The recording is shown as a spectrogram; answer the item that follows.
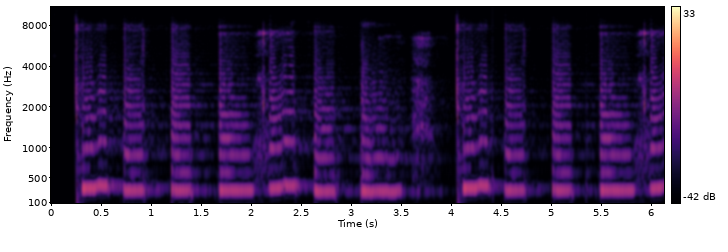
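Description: A short melodic loop of quick pitched notes playing back through a hard-set Fruity Compressor at about 8:1, its fast timing giving the notes a distorted, clicky attack. The phrase starts about a quarter second in and begins again about four seconds in.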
